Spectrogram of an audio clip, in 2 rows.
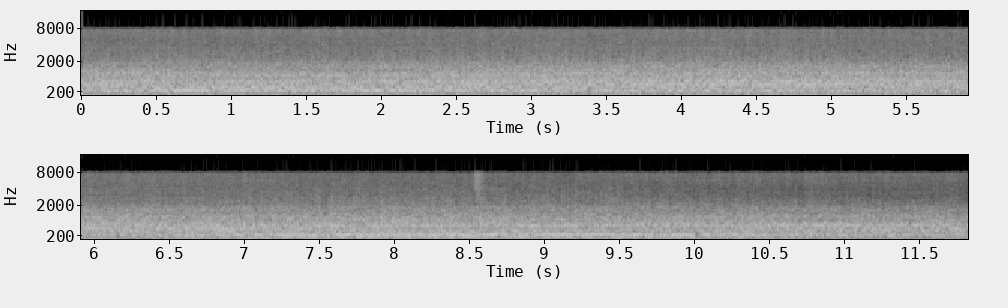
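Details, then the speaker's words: Consul Facilite CWG11 washing machine during spin: loud steady turbine-like roar and hum from failed drum bearings, which must be replaced along with the seal and related parts. "esse defeito aqui é o problema de mecânica tem que trocar os rolamentos certo"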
